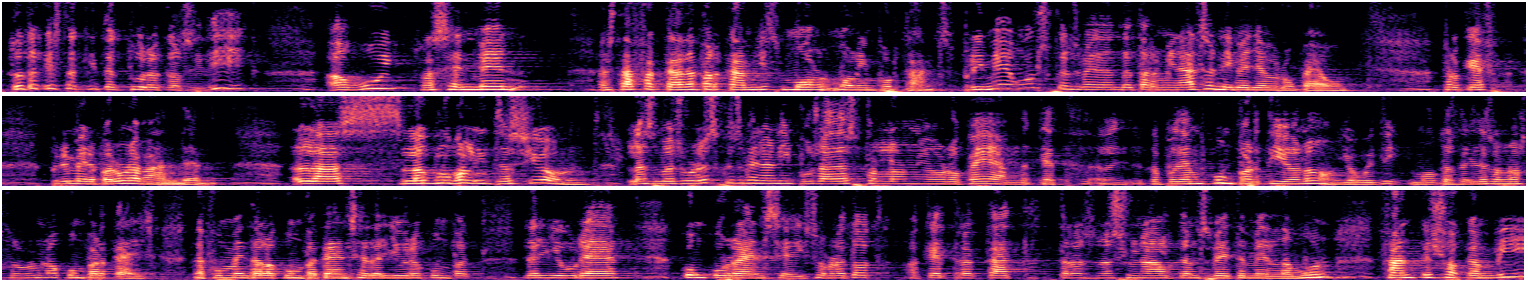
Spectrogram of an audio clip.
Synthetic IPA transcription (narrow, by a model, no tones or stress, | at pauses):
t̪ot̪əkɛst̪əɾkit̪ək̚t̪uɾəkəlˠziðik | əβ̞ujrəsenmen | əst̪aəfək̚t̪aðəpəɾkambizmolˠmolˠimpuɾt̪a̰nspɾimeunskənzβenənd̪ət̪əɾminad͡zəniβeʎəwɾupɛw | pəɾkɛfpɾimeɾəpəɾunəβand̪ələsləɣluβəlid͡zəsioləzməzuɾəskəzβenənimpuzaðəspəɾləwnioəwɾupɛəd̪əkɛt̪kəpuðɛmkumpəɾt̪iɔnojawiðik̚mɔlˠt̪əzðeʎəzəlˠnɔst̪ɾəɣɾup̚nokumpəɾt̪ɛʃd̪əfumenələkumpət̪ɛnsiəðəʎiwɾəkump | d̪əʎiwɾəkuŋkurɛnsiəisoβɾət̪ot̪əkɛt̪ːɾək̚t̪at̪ːɾənznəsiunalˠkənzβet̪əmbeðlˠd̪əmunfaŋkəʃɔkəmbi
